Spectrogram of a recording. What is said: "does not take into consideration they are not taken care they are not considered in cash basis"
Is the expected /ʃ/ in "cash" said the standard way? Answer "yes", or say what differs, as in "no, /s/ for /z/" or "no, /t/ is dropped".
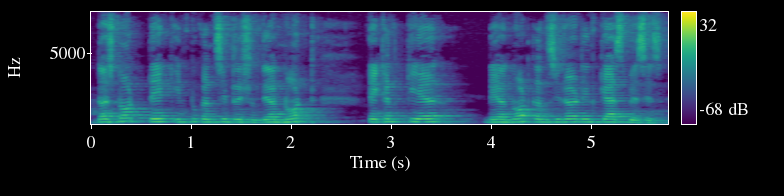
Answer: no, /s/ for /ʃ/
